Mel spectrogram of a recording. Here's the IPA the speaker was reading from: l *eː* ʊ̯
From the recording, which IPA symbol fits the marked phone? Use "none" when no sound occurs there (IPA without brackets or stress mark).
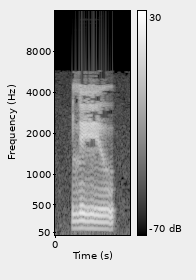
eː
